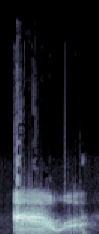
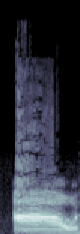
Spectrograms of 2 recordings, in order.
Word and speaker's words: hour: say an hour so that doesn't start with a vowel sound and actually starts the h um but it's a silent h so it says like an hour sound so we've got that owl sound which is our vowel sound so that's when it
